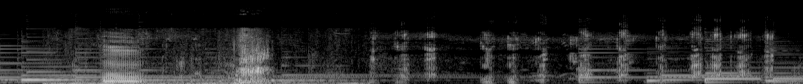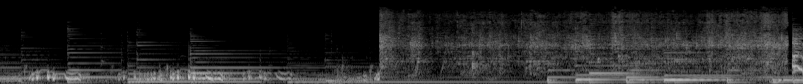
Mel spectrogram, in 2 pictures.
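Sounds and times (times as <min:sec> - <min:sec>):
background music: 0:00.0 - 0:16.0
piglets grunting and squealing: 0:03.7 - 0:07.8.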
